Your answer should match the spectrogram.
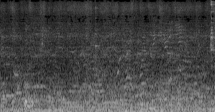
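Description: Steady background chatter of other diners in a restaurant dining room, a murmur of overlapping voices with no single standout event.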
